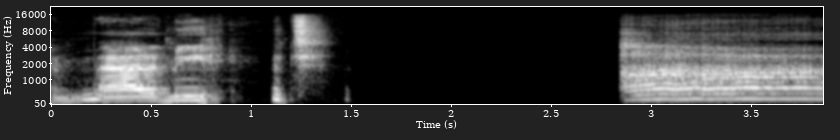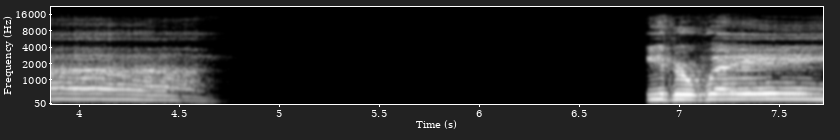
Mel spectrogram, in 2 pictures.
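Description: A man talks with animation through a microphone, in bursts with long pauses.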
